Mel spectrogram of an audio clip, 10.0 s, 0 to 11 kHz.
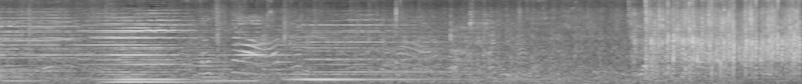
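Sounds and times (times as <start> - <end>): string ensemble playing held notes: 0.0 - 7.1
young children's voices: 2.4 - 3.6.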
